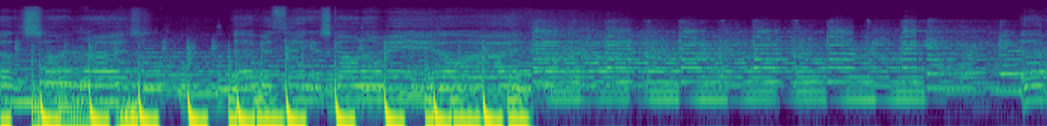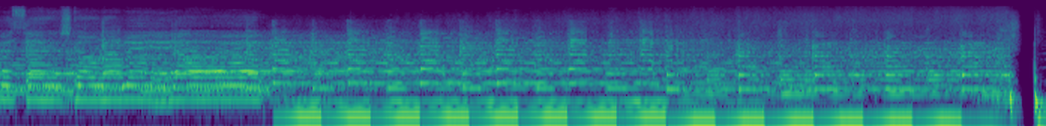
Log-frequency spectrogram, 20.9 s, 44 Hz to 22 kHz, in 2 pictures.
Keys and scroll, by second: 19.9 Return.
